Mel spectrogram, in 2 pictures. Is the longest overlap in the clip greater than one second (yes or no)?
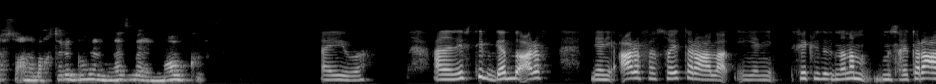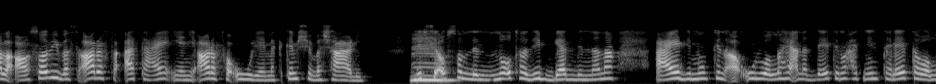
no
